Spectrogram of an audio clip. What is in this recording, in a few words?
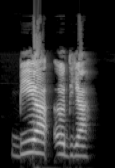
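"биа-ӧдъя", Komi, female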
